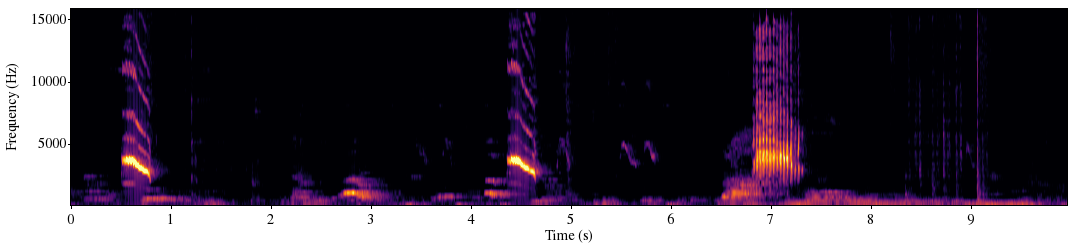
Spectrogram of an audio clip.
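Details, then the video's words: Mees's white-eye, endemic to Java and Bali, heard as a lure to draw other white-eyes into song: bright descending whistled notes spaced about four seconds apart, a burst of harsher chirping near the end, faint other chirps and low rumble. "Pancingan opior jawa biar gacor dijamin opior jawa bahan dan opior jawa ombyokan pasti nyaut"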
